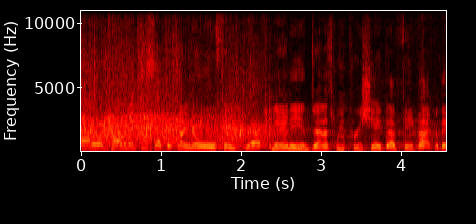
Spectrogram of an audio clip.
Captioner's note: some Applause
